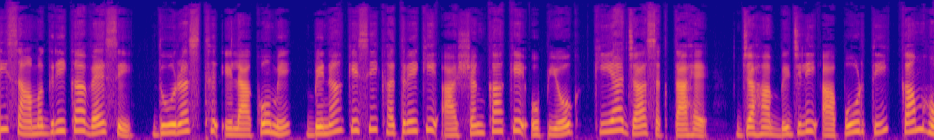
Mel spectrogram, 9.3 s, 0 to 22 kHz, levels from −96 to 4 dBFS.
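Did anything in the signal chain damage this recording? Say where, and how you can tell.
Yes. Throughout the speech there is a swirly, hollow quality, with smeared consonant attacks and a watery, phasey texture that is heavier than a single pass of a decent lossy codec would leave, while the band still reaches about 21 kHz. The damage is at the codec stage, likely generation loss from the audio being decoded and re-encoded as MP3 around ten times, which fits a 128 kbit/s chain. Each pass requantises on a shifted frame grid, so noise and spectral holes accumulate.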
